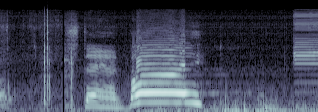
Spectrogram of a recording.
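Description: A shot timer beeps sharply.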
